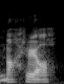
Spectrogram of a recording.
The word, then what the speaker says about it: Montreal: won obviously it's in Montreal or as Pat MC said mreal yes with no T I agreed Pat by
